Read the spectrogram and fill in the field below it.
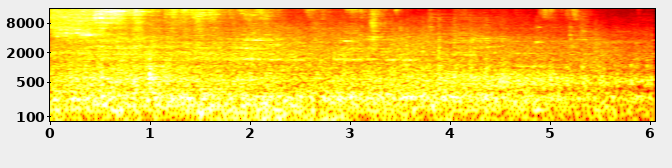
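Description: A long freight train rumbles past close by, its wheels clattering and squealing on the rails.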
